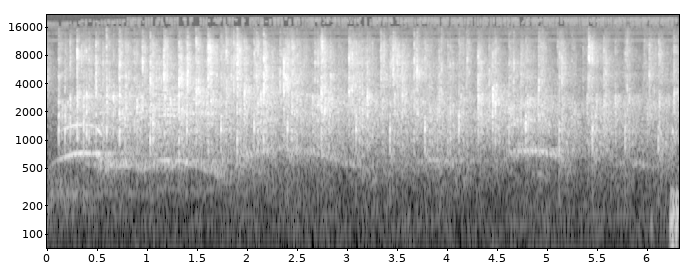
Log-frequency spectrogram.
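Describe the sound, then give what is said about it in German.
Audience applause at a poetry slam as a performer is called to the stage: quiet, continuous clapping with a few voices rising above it, ending in a brief thump. “Riesengroßen Applaus für Mriri.”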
